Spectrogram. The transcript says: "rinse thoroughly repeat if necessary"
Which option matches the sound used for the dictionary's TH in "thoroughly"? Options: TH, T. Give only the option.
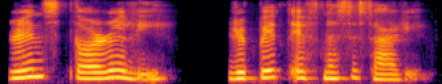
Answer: T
